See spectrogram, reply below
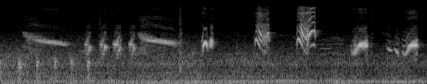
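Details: Chinese hwamei kept in a cage, an untrained bird said to sing and fight well, gives softer drawn-out falling whistles and scattered short chirps against noticeable background noise.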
